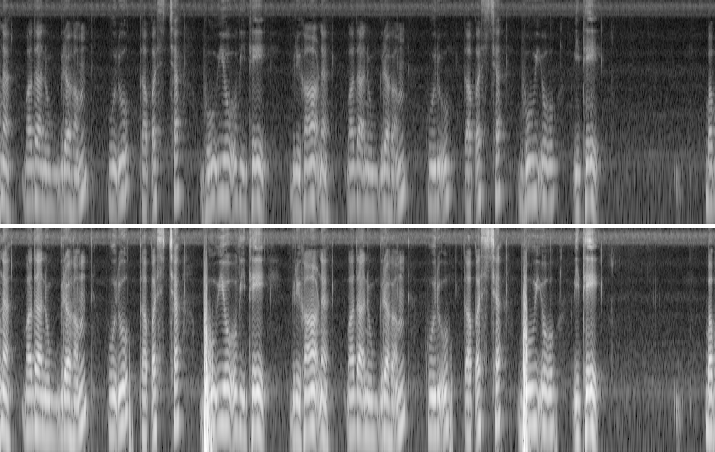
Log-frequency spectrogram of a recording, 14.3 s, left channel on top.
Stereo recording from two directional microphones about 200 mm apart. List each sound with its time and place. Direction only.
0.0 s speech: 40° right (ahead or behind)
